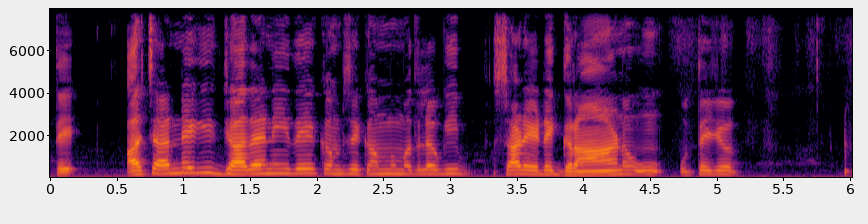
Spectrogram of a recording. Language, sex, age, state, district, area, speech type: Dogri, male, 30-45, Jammu and Kashmir, Samba, rural, spontaneous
